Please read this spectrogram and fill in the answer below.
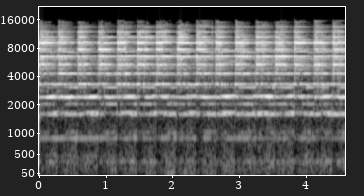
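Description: Original level-crossing bell ringing fast and steadily, about three strokes a second, each stroke ringing on into the next: the crossing is warning of an approaching train.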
